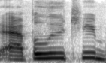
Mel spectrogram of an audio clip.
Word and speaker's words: Iapalucci: I say it Iapalucci, but that's not really Italian. I said Iapalucci. Yeah. Yeah, that's the mother slang. You would make my dad proud. Iapalucci.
